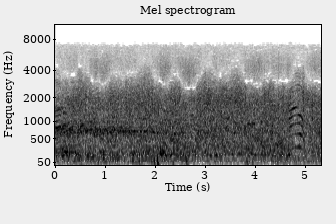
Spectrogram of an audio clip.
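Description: An audience applauds a challenge that the Teletubbies is on at 10 o'clock, a dense wash of clapping that holds at an even, fairly loud level for several seconds without fading.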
